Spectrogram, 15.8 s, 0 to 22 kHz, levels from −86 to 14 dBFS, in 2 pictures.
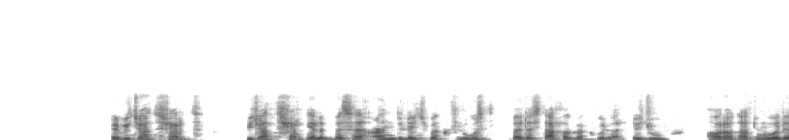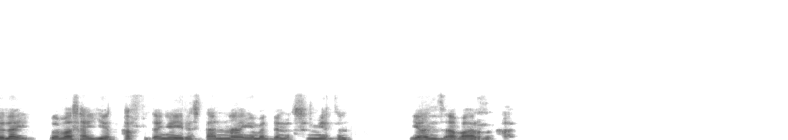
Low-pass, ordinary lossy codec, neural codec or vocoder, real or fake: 7.2 kHz; Opus, 64 kbps; codec, 16 kHz in and 24 kHz out, 2.2 kbps, FireRedTTS-2 codec; fake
